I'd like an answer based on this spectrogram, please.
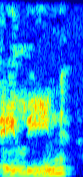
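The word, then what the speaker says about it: A Lien: Sorry, and that is Aileen. Is apparently is how it's pronounced, but it looks like Alien.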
